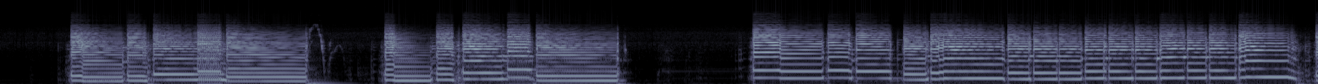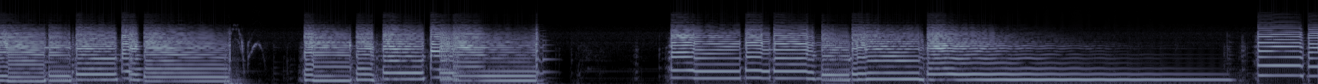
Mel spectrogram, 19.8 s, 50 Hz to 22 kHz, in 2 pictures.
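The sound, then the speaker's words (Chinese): An overdriven Silvertone 1484 guitar amp, a very cheap model, plays loud, gritty riffs in several bursts separated by short pauses, ending on a long sustained, buzzing note. No one speaks. “好了，那最后呢，老样子，我们把四台音箱串在一起，听听看你最喜欢哪一台音箱的过载声音吧。”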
